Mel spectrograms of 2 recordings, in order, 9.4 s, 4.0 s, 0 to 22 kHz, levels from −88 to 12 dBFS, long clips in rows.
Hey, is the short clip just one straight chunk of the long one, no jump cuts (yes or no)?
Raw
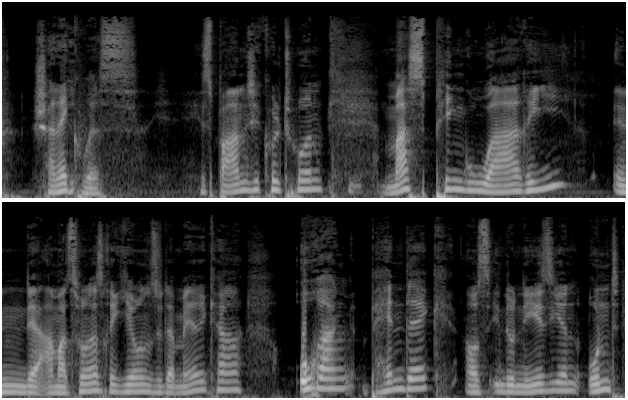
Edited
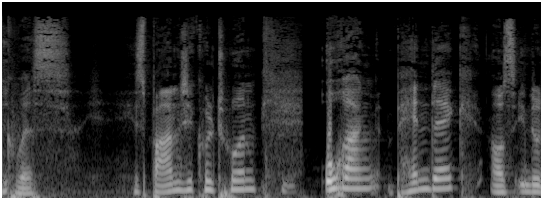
no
